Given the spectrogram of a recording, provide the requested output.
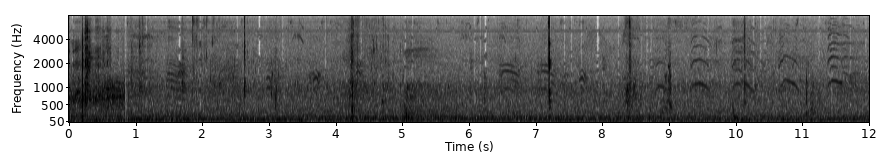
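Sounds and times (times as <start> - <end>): bird calling in arched notes: 6.1 - 12.0.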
